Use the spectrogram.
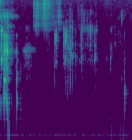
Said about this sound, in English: Let me get a sip of water real quick.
